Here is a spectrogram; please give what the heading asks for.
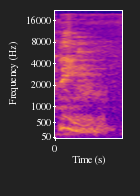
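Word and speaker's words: りん: Nah, minasang, untuk cara bacanya ada dua loh. Ada kunyomi dan onyomi. Kunyominya dibaca hayashi, sedangkan onyominya dibaca ring.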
